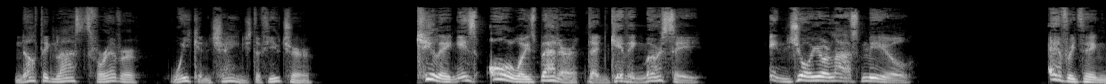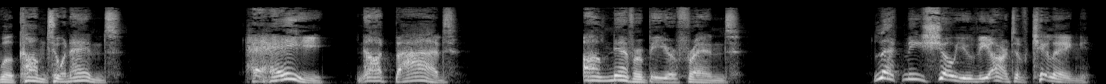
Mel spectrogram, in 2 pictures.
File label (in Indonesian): Ringtones Suara; Mobile Legends; Alucard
